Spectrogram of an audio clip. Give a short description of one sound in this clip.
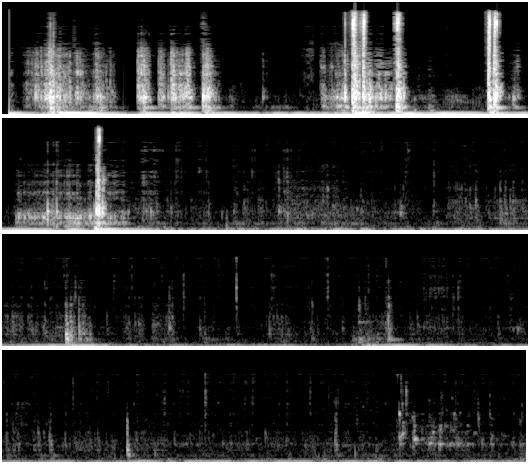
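Water rushes and bubbles, heard muffled from underwater.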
